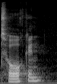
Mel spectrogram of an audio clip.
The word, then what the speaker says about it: TORQN: And so, later that year, we stood up a company called Talkin, and we spent a couple of years building an app.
